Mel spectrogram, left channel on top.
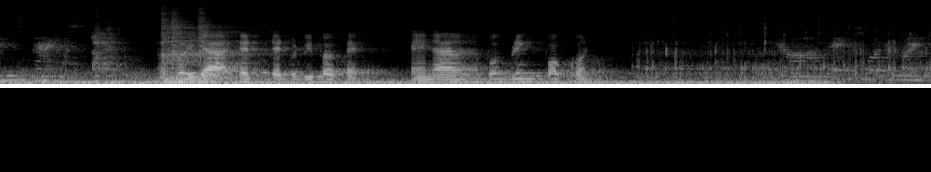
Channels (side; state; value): right; silent; digital silence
